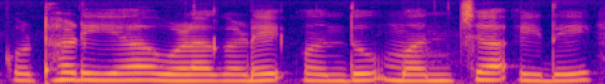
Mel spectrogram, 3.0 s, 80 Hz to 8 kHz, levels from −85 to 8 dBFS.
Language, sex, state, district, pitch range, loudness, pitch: Kannada, female, Karnataka, Bidar, 215-235 Hz, -17 LUFS, 225 Hz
